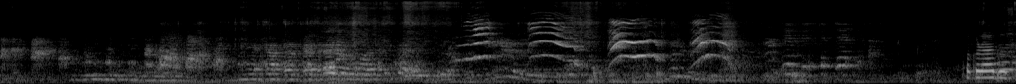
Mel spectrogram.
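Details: Newborn French Mastiff puppies during delivery give a few short, arching high squeals in quick succession midway, then a sharp cry near the end, over steady Hindi speech from people helping.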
